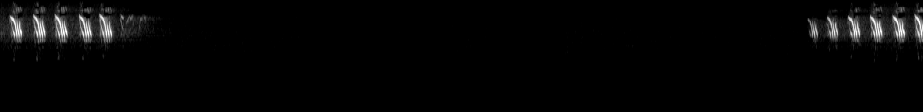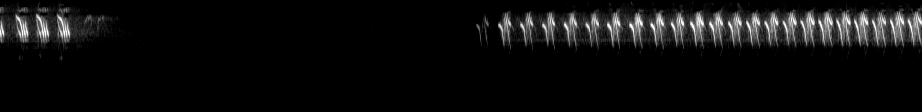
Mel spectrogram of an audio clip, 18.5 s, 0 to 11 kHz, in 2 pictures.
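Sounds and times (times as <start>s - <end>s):
native bird singing high rapid trills: 0.0s - 1.4s, 8.1s - 10.2s, 14.0s - 18.4s.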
